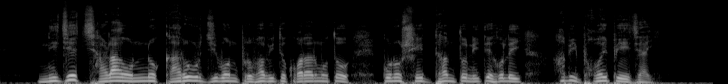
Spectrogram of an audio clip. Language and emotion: Bengali, fearful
